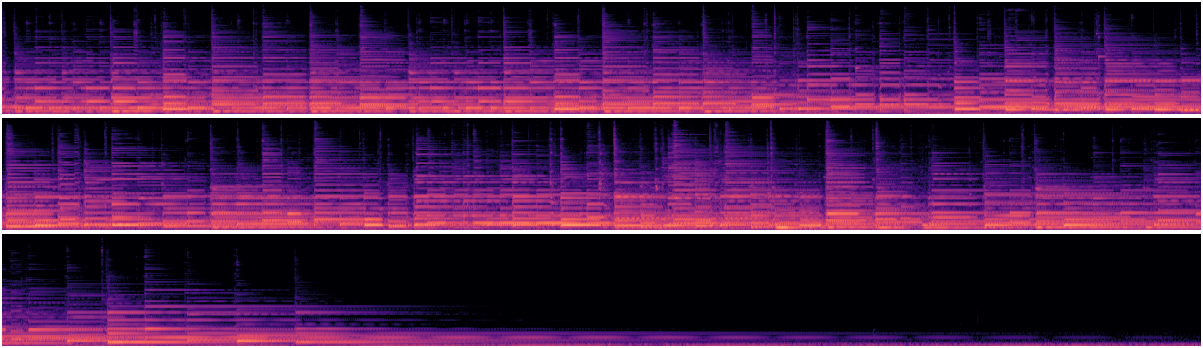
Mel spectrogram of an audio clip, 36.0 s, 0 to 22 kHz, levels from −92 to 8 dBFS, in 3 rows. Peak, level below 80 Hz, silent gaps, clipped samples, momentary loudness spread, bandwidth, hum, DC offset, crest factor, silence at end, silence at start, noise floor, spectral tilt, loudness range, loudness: -10 dBFS; -50 dBFS; none; under 0.1%; 8 LU; 12.5 kHz; none; under 0.1%; 16 dB; 0.05 s; 0 s; -55 dBFS; -8.5 dB/octave; 5 LU; -26 LUFS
